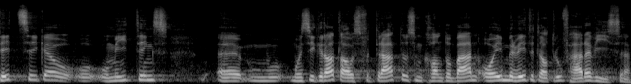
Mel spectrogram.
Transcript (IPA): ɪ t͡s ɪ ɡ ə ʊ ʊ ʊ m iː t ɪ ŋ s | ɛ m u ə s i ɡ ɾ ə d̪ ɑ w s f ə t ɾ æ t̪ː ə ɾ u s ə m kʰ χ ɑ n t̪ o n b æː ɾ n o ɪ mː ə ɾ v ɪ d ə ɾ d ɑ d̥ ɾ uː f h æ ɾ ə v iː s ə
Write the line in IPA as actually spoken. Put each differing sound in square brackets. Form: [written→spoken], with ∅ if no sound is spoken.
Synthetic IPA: ɪ t͡s ɪ ɡ ə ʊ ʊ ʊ m iː t ɪ ŋ s | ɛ m u ə s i ɡ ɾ [ə→ɑ] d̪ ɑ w s f ə t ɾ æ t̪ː ə ɾ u s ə m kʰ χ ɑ n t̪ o n b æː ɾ n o ɪ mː ə ɾ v ɪ d ə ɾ d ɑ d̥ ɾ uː f h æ ɾ ə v iː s ə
